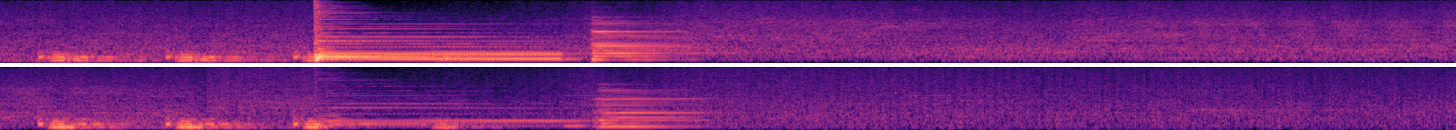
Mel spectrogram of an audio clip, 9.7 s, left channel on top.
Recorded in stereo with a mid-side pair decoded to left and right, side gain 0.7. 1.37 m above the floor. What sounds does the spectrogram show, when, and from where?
0.3 s an alarm: 20° right, 1.1 m
2.1 s a guitar: 60° left, 0.6 m
4.0 s a piano: 65° left, 4.5 m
